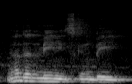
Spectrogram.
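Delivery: ordinary talk, nothing marked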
